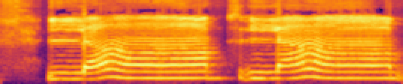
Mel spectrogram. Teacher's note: लाम तब निकलता है जब जुबान के सामने का हिस्सा ऊपर के सामने के दांतों के मसूड़े को, जबान का सामने के हिस्सा ऊपर के सामने के दांतों के जो मसूड़े हैं उन मसूड़ों को टच कर कर, कहां से? सनाया से जवाहिक तक के दांतों को टच कर कर हर्फ लाम अदा होता है।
